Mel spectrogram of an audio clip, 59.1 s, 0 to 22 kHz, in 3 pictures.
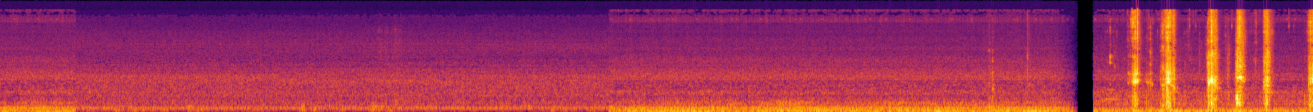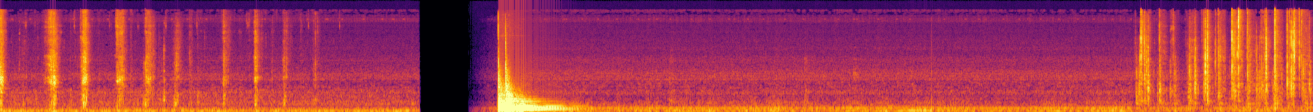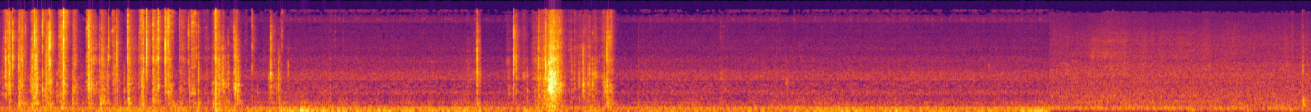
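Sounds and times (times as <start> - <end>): chewing crunchy cracker sticks: 16.9 - 24.6, 36.7 - 43.7
chip bag crinkling: 36.7 - 43.8, 47.0 - 48.7
scissors cutting bag: 36.8 - 43.0.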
